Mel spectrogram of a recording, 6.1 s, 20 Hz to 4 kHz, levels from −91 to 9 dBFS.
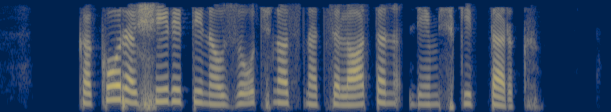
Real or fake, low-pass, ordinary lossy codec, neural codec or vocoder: real; 3.6 kHz; MP3, 32 kbps; none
